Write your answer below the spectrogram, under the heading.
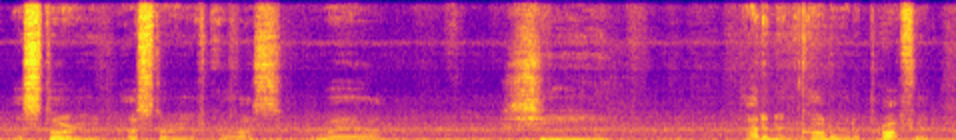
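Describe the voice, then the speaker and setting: Against loud background noise, a man speaks at a moderate pace with ordinary pitch variation. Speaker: preacher or teacher. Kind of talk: sermon-style teaching to a live audience. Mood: relaxed, earnest. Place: car. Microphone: phone near.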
